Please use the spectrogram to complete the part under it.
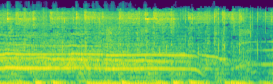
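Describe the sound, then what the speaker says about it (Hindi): A crowd at an evening Pakistani community picnic event in a Jeddah park cheers, whoops and shouts in a loud, continuous roar, with a sustained tone and a rhythmic low thump underneath. "तुमसे मुझे चाहिए सिर्फ और सिर्फ रिस्पॉन्स, एनर्जी, तालियों की सूरत में और शोर की सूरत में।"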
